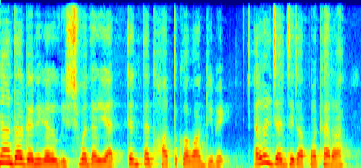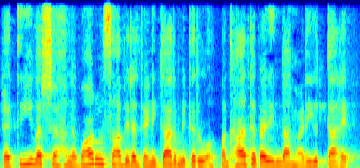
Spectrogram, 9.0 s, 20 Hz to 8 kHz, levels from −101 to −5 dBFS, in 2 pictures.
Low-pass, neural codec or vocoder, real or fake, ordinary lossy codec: none; codec, 16 kHz, 1 kbps, FunCodec, trained on LibriTTS, 50 frames a second; fake; none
